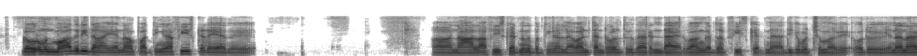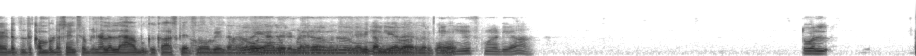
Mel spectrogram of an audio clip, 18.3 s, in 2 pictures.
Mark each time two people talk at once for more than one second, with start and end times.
11.1-13.6

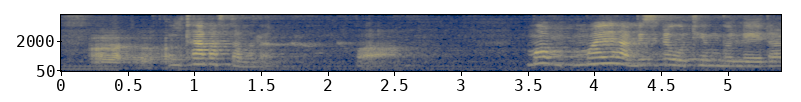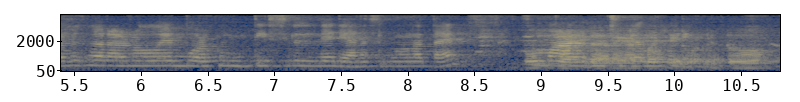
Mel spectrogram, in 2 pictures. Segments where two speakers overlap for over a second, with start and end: 8.9-10.3

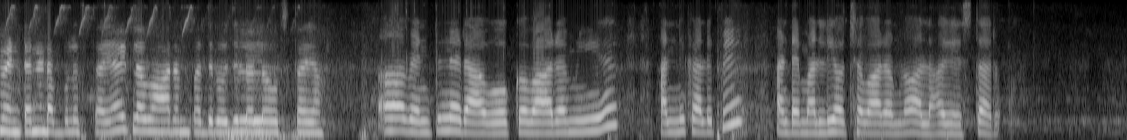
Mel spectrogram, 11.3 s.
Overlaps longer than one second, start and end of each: none

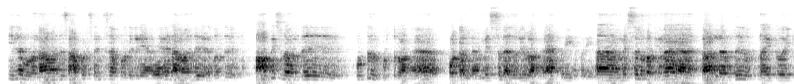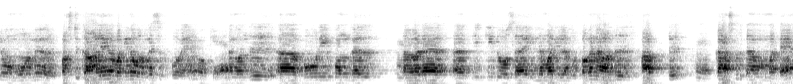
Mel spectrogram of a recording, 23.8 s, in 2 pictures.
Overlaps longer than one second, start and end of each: none

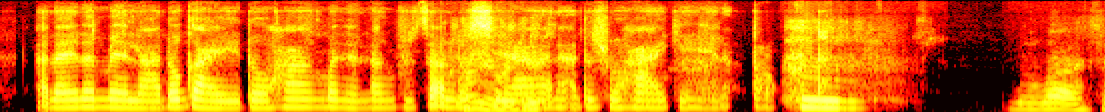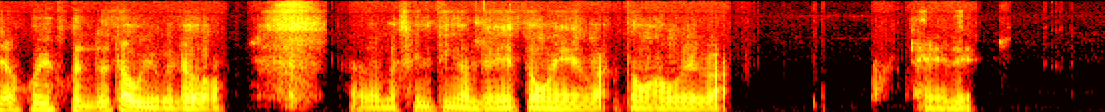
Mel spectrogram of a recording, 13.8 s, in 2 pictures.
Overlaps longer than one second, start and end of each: none

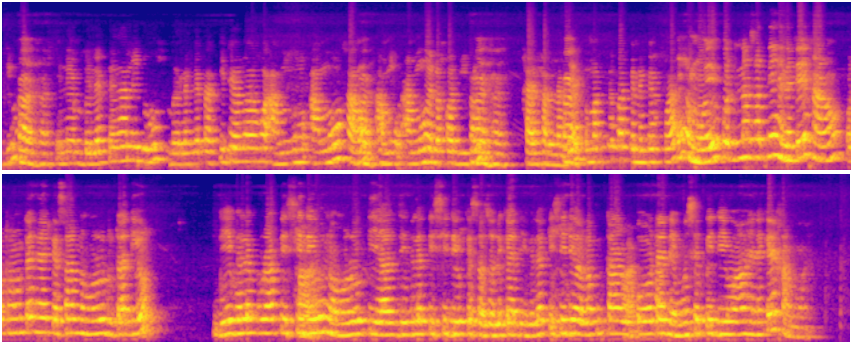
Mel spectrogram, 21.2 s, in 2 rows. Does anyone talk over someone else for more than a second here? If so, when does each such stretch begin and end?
none

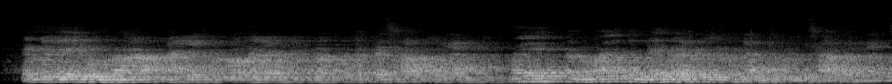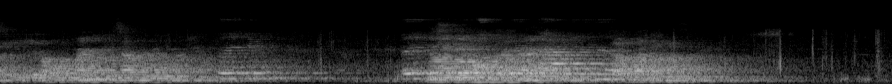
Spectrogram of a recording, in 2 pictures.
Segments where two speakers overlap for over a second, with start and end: 13.2-14.5

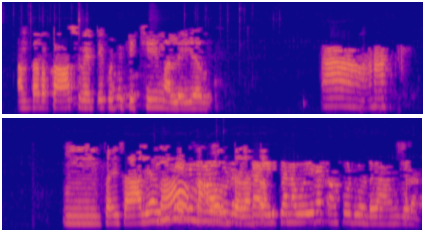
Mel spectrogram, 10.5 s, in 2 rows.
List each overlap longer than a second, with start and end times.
7.2-8.5

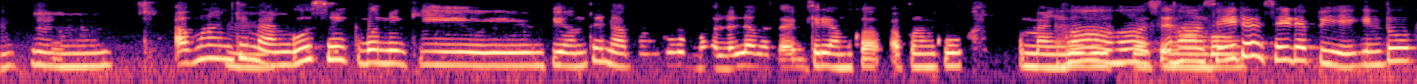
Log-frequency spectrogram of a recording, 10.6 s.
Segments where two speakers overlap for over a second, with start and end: 8.0-9.2

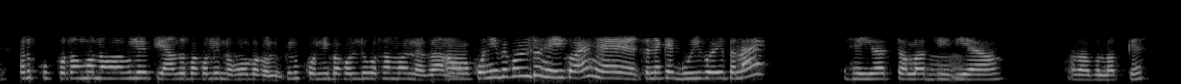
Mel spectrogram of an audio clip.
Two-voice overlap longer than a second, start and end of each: none

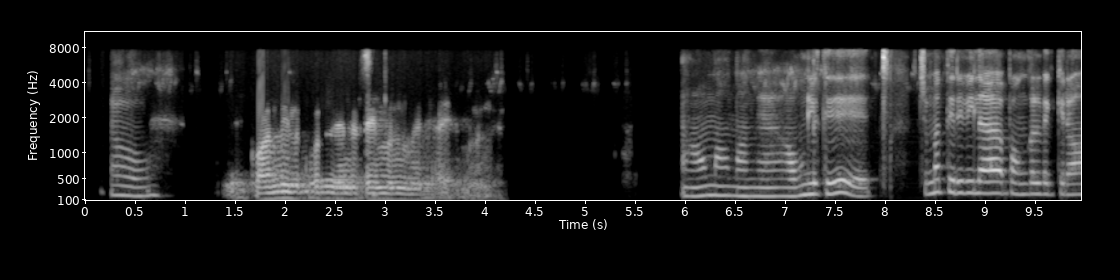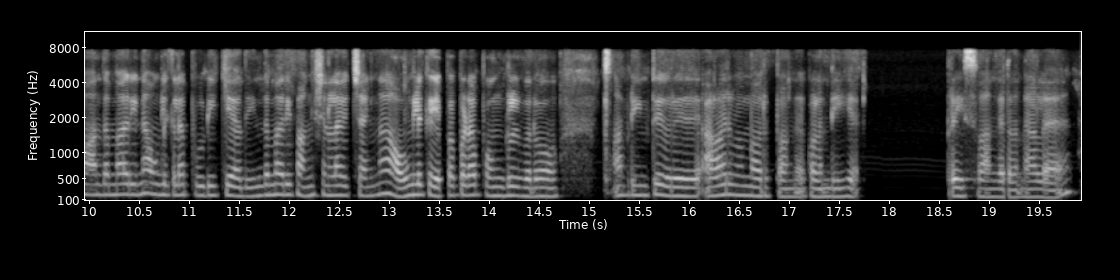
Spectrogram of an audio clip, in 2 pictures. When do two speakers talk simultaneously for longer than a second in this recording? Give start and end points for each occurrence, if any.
none

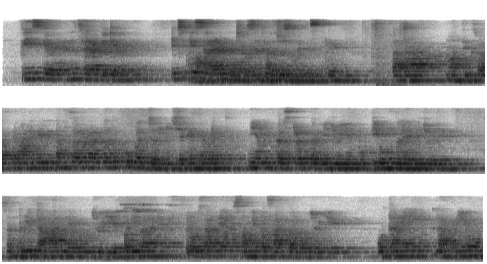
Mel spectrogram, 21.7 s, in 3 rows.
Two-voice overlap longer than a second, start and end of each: 2.9-4.8

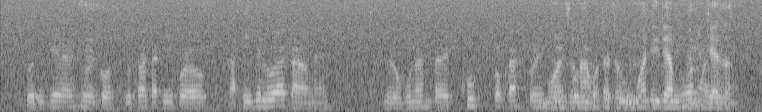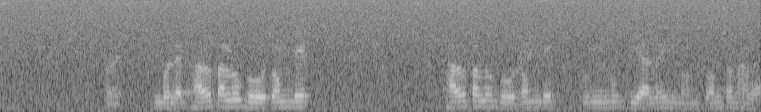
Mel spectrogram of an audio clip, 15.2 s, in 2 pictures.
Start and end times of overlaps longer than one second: 5.0-7.3

